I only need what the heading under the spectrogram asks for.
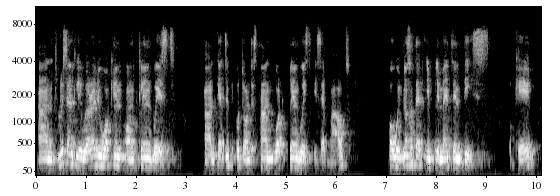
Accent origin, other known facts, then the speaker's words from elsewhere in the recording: Delta, Nigeria; I'm from Delta State.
